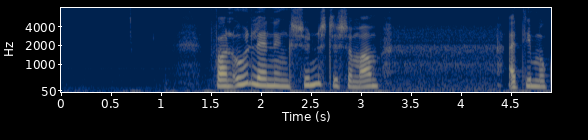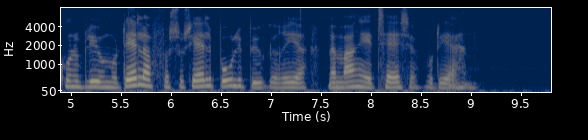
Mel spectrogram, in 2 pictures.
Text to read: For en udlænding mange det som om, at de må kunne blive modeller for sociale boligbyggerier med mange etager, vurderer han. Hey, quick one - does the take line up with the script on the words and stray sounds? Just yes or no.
no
